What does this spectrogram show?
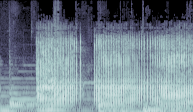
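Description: A loud, raspy fart sound in two bursts: a short blast, a brief gap, then a longer, sustained buzzing one that carries on to the end. No talking.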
